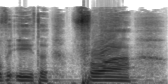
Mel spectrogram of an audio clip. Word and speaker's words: froid: Trước hết là ký tự D nằm ở cuối từ thì không phát âm, froid là lạnh, chúng ta thấy D không phát âm, chỉ còn lại O với I thôi, froid.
